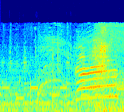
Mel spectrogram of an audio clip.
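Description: Background score music with held notes. About one and a half seconds in, a pitched sound enters and glides upward.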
